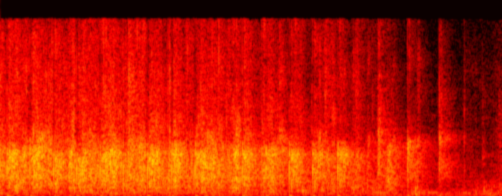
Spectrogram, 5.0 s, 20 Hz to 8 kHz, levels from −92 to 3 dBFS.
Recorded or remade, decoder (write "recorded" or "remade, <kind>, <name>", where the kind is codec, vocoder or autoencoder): recorded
